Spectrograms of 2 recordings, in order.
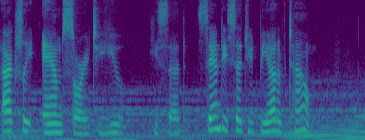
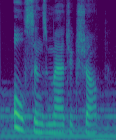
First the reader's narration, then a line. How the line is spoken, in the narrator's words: he replied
